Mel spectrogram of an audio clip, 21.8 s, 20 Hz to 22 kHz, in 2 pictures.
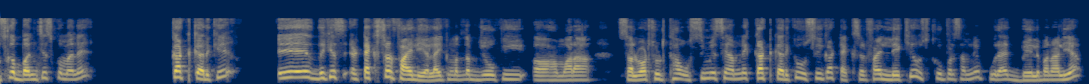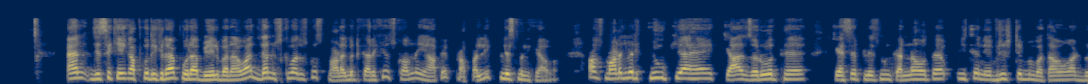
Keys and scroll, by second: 2.1 super+space, 2.2 super+space, 4.6 space, 4.6 space, 4.7 space, 8.5 super+space, 9.7 super+w, 11.4 super+space, 13.0 super+space, 13.6 super+w, 14.6 super+space, 16.8 super+space, 18.4 space, 18.5 space, 18.5 space.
